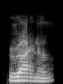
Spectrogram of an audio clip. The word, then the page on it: rhinal: Indian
